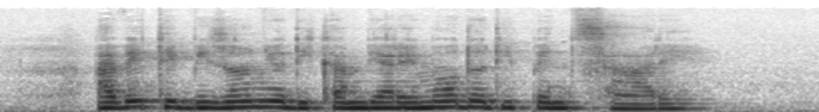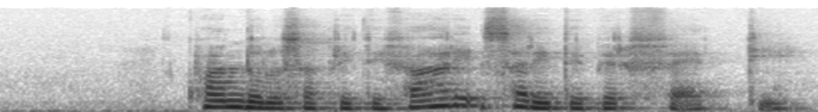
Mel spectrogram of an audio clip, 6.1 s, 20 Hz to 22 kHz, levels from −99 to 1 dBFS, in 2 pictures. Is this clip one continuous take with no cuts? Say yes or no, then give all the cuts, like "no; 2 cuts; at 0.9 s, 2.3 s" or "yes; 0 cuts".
yes; 0 cuts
